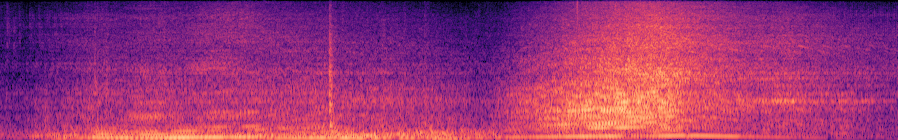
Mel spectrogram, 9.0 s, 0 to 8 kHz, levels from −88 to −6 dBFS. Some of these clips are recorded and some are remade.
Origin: recorded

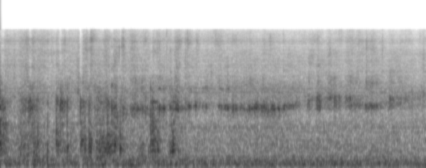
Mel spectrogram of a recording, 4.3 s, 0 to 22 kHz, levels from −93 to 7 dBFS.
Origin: remade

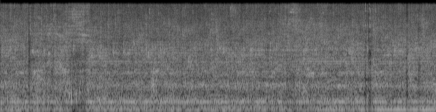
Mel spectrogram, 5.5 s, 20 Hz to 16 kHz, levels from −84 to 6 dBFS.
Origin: recorded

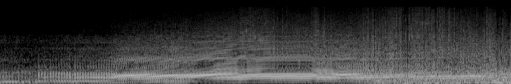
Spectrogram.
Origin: recorded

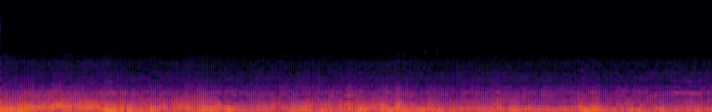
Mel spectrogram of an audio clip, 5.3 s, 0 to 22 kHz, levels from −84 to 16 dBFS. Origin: remade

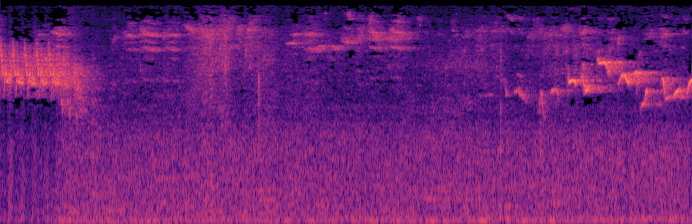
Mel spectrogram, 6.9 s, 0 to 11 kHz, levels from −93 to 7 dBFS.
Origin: recorded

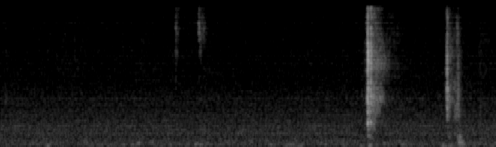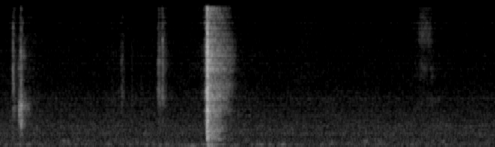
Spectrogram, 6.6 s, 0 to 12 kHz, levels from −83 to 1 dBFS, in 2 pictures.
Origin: remade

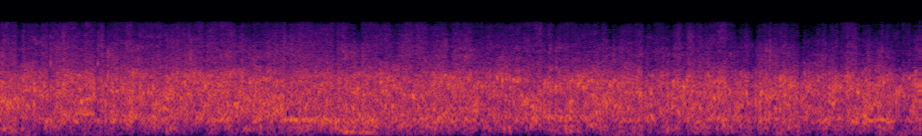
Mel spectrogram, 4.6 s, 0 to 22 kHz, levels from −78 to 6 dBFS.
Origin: remade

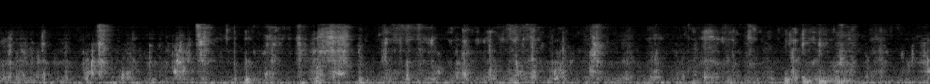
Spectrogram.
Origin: remade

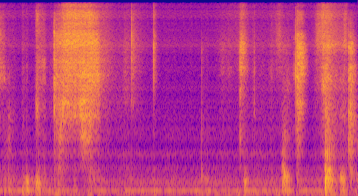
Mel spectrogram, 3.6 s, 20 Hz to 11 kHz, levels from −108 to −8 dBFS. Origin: remade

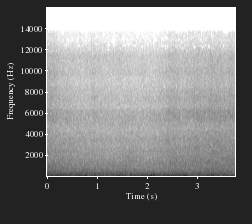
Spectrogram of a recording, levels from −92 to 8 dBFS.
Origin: remade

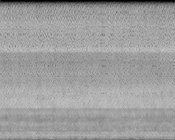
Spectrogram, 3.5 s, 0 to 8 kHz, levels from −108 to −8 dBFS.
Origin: remade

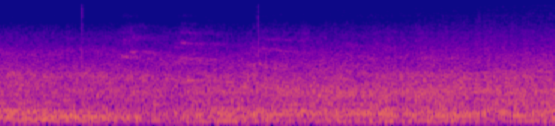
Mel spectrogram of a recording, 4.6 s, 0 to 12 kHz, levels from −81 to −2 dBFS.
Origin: remade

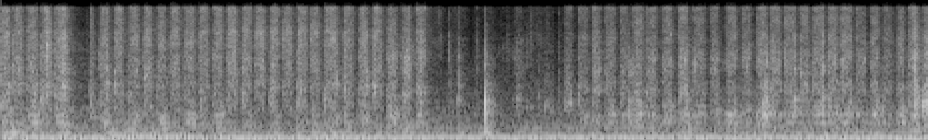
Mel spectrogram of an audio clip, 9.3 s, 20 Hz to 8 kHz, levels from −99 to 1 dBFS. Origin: remade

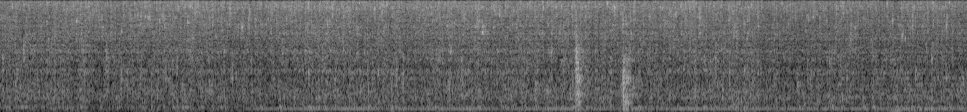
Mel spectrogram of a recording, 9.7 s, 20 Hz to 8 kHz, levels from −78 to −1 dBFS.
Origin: recorded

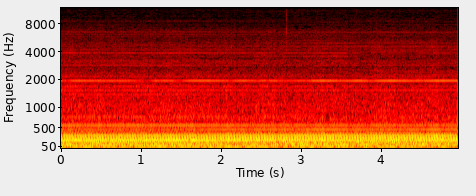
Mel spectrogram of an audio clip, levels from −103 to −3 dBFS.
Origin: recorded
